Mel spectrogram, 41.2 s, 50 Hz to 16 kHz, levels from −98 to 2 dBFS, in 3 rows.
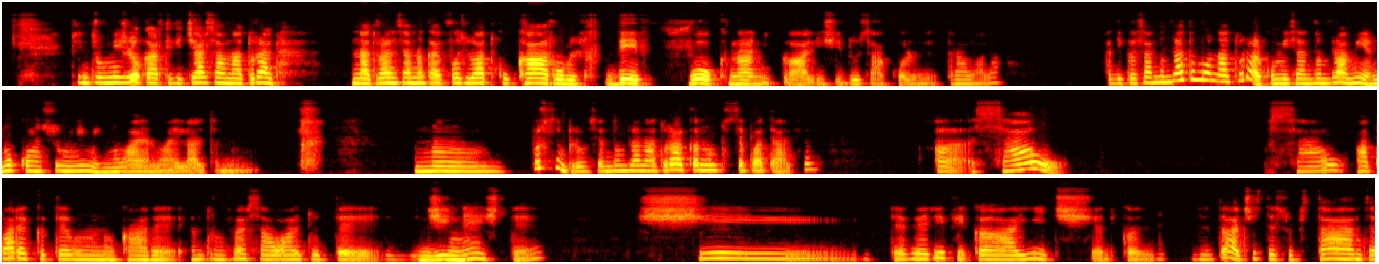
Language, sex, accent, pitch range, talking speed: Romanian, female, native, 180-215 Hz, 110 wpm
